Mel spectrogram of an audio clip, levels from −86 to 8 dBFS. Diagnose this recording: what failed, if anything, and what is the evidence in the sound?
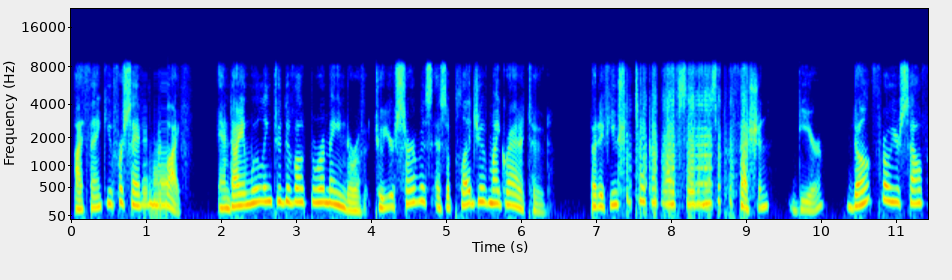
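Speech throughout sounds muffled and slightly hoarse, with nothing above about 8 kHz. This is Opus voice compression at 12 kbps, SILK wideband, coding the excitation coarsely.

From 0.96 to 1.30 s the speech becomes a rigid metallic buzz near 94 Hz. This is robotic sound from repeated short buffers, likely a starved driver buffer replaying roughly 11 ms fragments.

From 7.28 to 9.10 s a rattle at 375 Hz rides on the speech. This is buffer tearing: a small slice of each period replays audio from about 7 ms earlier, which fits a 128-sample buffer.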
